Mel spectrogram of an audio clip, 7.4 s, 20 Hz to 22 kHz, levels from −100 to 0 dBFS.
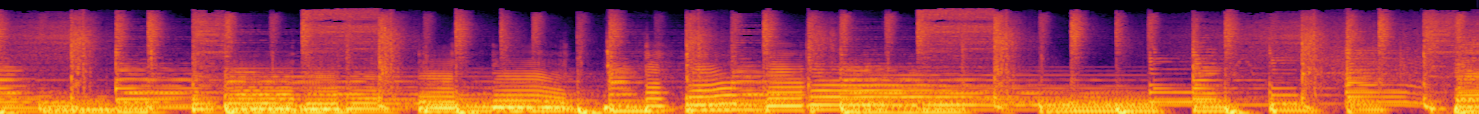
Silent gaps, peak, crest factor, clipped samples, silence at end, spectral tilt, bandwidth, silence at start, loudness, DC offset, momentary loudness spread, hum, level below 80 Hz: none; 0 dBFS; 12 dB; under 0.1%; 0 s; -6.5 dB/octave; 17 kHz; 0 s; -13 LUFS; under 0.1%; 6 LU; none; -20 dBFS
